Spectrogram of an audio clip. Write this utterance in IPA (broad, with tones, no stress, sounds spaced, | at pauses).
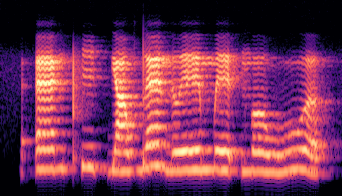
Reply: ʔ ɛː˧˥ ŋ pʰ iː˥˨ k̚ j a˧˥ w d ɛː˥˨ n ʋ eː˧ m eː˧ t̚ ŋ ɤː˧ w ʋ u˥˨ ə̯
